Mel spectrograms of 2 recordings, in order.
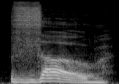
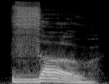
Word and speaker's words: though: oh for example in though though for example though it was hot i still went for a run so here the o-u-g-h is pronounced o and there's another word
